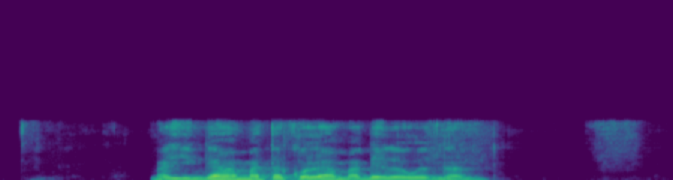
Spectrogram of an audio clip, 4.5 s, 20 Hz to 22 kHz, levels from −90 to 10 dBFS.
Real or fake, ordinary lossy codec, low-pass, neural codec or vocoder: fake; MP3, 96 kbps; 7.2 kHz; codec, 16 kHz, 4.8 kbps, FACodec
